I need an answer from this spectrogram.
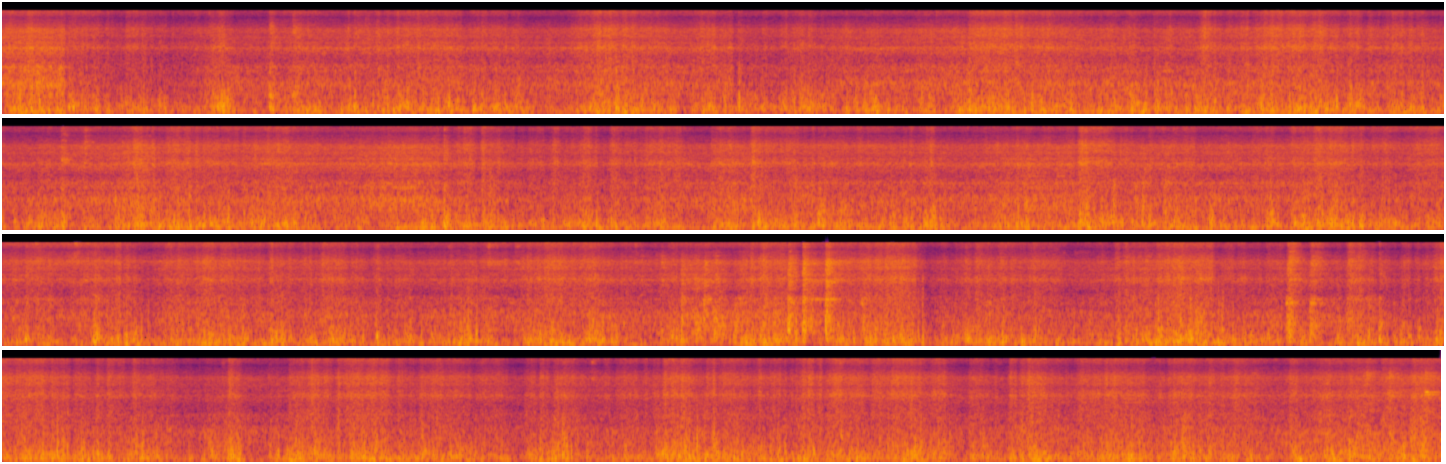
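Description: Passenger train running along the track, heard from aboard: a steady low rumble with wheels clattering over the rails.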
